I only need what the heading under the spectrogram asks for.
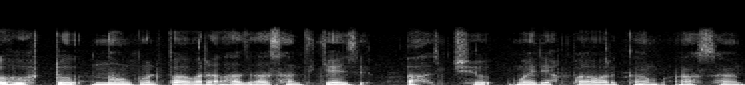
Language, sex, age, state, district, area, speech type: Kashmiri, male, 45-60, Jammu and Kashmir, Bandipora, rural, spontaneous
